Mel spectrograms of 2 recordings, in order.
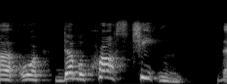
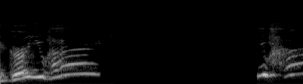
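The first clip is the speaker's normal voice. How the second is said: high, teasing "you high?"; mock incredulous; 11 semitones higher than usual. Teasing a giddy friend, high mock disbelief. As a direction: squeal it up in disbelief. Mocking Sasha's giddiness.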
